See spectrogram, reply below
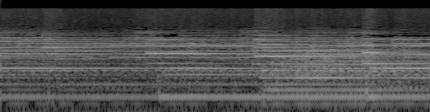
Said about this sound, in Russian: Все городские колокола зазвонили сами собой.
